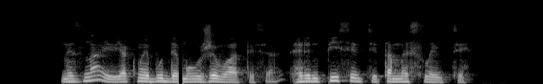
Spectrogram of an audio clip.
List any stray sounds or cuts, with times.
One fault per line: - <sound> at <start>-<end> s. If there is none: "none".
- dropout at 1.8-1.8 s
